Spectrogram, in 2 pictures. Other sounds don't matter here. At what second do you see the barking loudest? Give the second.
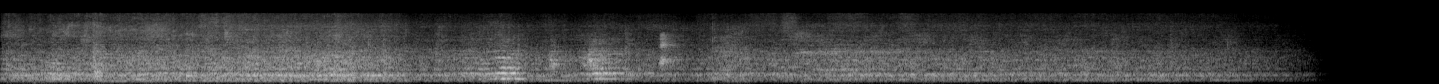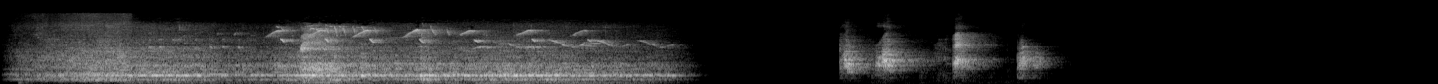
23 s.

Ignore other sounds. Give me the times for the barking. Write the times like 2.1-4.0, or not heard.
5.5-6.9, 22.8-24.8.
